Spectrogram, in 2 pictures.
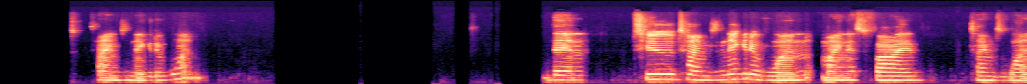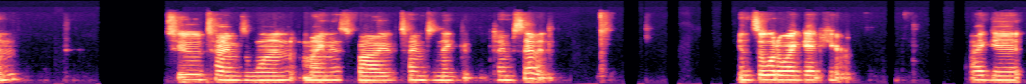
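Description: A woman explains calmly into a microphone, speaking in bursts with pauses.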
